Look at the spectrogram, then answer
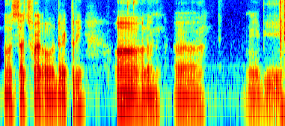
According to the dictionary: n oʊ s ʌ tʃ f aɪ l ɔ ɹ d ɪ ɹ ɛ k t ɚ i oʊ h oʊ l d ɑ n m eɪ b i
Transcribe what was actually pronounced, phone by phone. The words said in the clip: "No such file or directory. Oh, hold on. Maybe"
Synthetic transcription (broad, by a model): n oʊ s ʌ tʃ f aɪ l ɔ ɹ d ɪ ɹ ɛ k t ɚ i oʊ h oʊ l ɑ n m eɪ b i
